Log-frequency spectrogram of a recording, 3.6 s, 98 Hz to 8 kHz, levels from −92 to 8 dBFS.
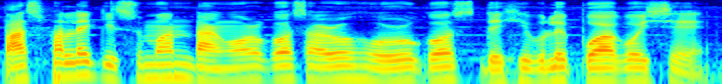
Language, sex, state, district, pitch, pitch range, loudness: Assamese, male, Assam, Hailakandi, 120 Hz, 115-130 Hz, -21 LUFS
